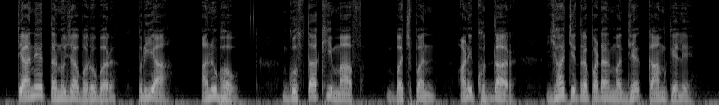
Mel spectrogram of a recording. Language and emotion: Marathi, neutral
